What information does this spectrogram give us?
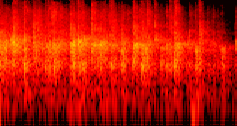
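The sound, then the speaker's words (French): Audience applause given to the Lord, a steady wash of many hands clapping at once, dense and crackling, holding an even moderate loudness for several seconds without a break. “Encore une bonne main d'applaudissement, Seigneur, pour ça.”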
